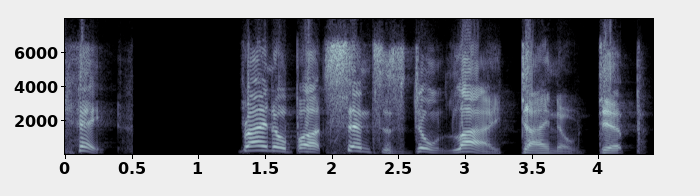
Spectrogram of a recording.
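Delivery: loud, high, really pissed-off angry rant. Retelling what he said when he got really pissed off: mock-angry outburst. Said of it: "He gets really pissed off and he's like".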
